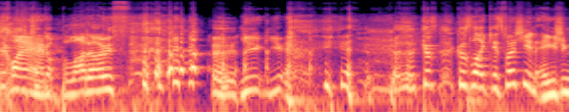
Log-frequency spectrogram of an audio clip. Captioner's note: all laughing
